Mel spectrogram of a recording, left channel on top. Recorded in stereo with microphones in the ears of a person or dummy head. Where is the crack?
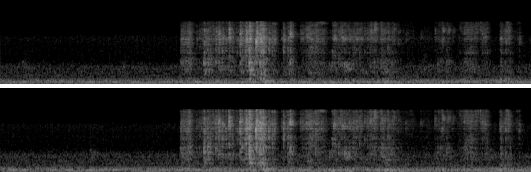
20° right (ahead or behind), 1.6 m.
